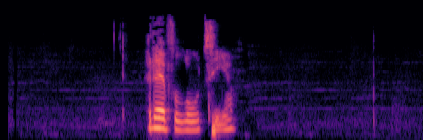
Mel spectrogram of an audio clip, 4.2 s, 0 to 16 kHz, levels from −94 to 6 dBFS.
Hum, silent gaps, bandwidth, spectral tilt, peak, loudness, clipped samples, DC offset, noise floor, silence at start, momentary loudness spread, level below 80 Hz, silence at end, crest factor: none; none; 10.5 kHz; -4.5 dB/octave; -4 dBFS; -23 LUFS; under 0.1%; under 0.1%; -69 dBFS; 1.45 s; 17 LU; -66 dBFS; 1.9 s; 24 dB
